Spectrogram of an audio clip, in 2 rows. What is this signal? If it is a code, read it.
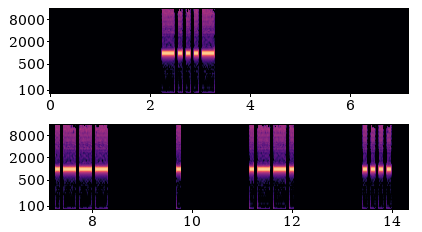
Morse code, heard as a keyed tone, about 15 wpm, spaced as for 5 wpm, 1000 Hz. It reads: <BT> JEPH
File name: qotdfiles / 5wpm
